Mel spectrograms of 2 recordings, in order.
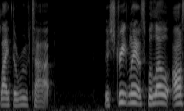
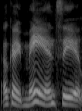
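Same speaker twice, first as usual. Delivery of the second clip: ordinary talk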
